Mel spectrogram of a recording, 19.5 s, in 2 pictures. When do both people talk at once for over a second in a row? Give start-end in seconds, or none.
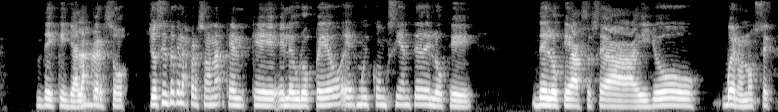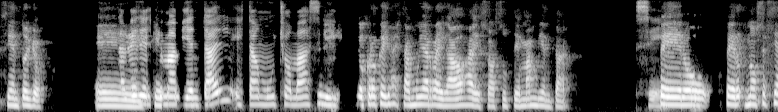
none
